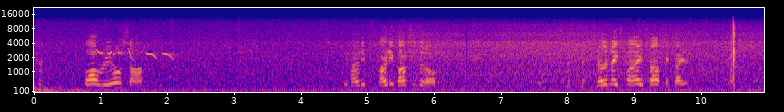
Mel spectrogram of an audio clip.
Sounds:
Speech, outside, rural or natural

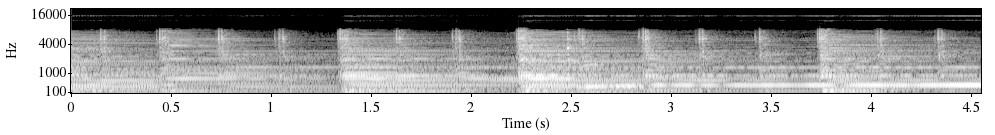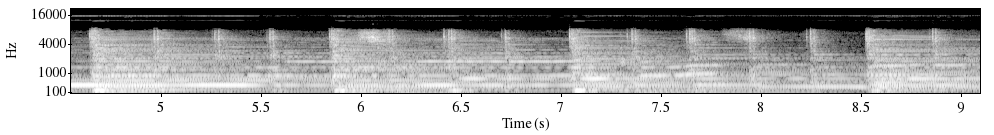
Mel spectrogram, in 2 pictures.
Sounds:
Music

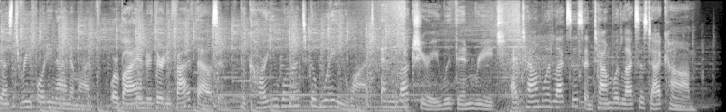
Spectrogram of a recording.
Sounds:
Music, Speech

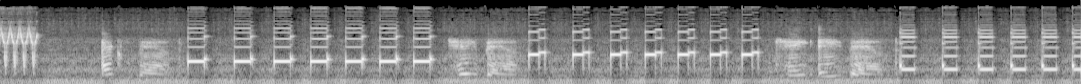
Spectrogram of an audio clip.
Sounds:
Speech, outside, urban or man-made

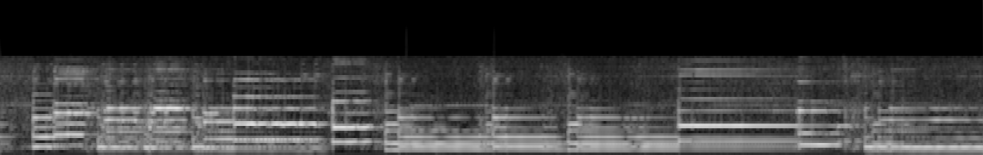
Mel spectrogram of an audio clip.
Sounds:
Musical instrument, Electric guitar, Guitar, Plucked string instrument, Music, Strum

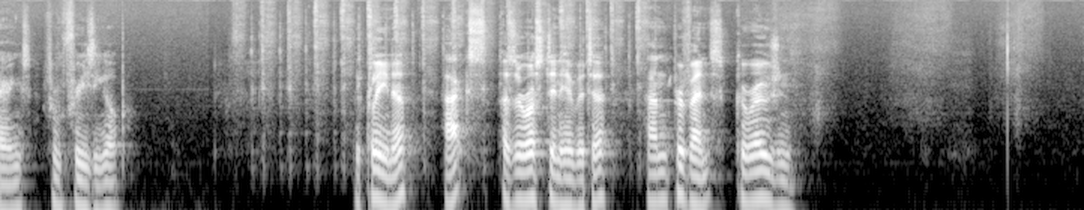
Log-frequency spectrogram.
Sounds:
Speech

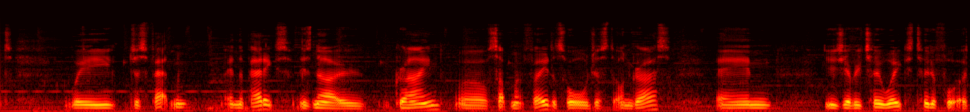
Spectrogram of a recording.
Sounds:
Music, Speech

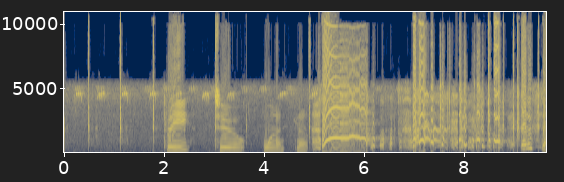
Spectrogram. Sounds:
pets, Animal, Speech

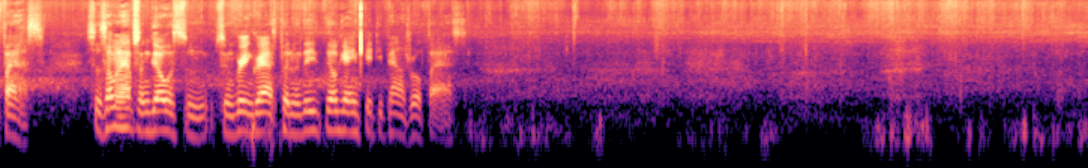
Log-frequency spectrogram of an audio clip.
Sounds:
Animal, Speech

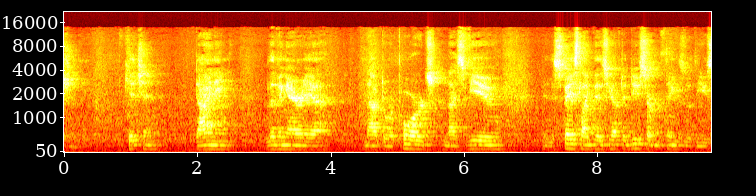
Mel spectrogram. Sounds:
Speech

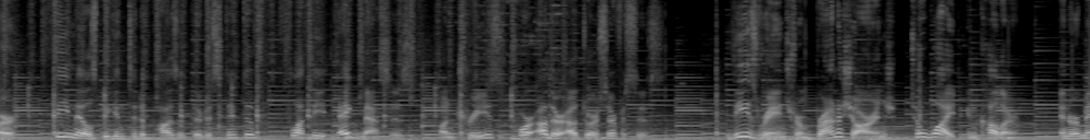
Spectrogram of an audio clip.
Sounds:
Music, Speech

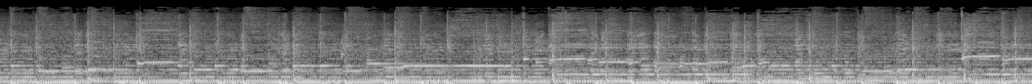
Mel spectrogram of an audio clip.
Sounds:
Rock music, Music

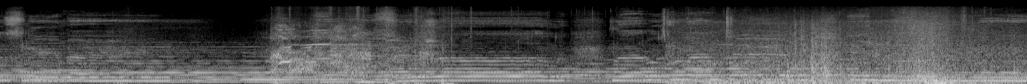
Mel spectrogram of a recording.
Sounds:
Music

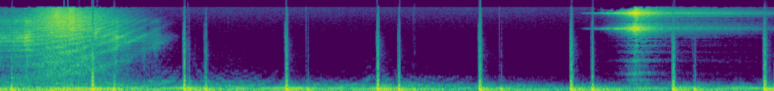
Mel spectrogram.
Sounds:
Sound effect, Hiss

